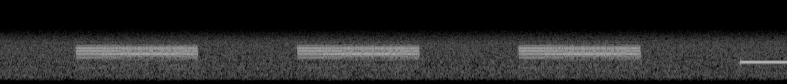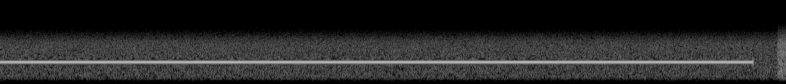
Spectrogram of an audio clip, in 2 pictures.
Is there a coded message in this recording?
Yes: Emergency Alert System (SAME) tones (header bursts, then the 1050 Hz attention tone) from 0.8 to 15.4 s, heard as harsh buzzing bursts, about 520.83 baud, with radio hiss and a squelch burst at the end.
